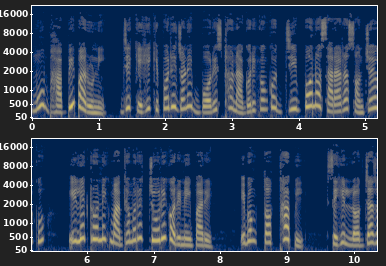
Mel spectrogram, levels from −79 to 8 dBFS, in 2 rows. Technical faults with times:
0.00-10.36 MP3 compression
1.81 pre-echo
2.88 pre-echo
6.54 pre-echo
8.64-8.90 pre-echo

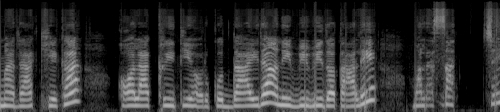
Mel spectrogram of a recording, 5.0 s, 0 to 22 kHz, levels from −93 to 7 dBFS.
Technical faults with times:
0.00-5.01 Opus compression
3.04-4.96 periodic USB or driver dropouts

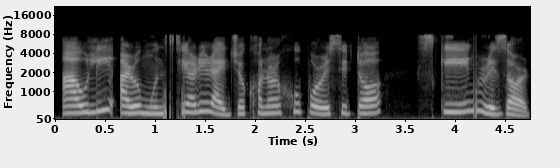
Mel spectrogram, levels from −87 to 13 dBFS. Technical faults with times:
1.08-1.30 unconcealed Bluetooth headset packet loss
4.19-4.21 unconcealed Bluetooth headset packet loss

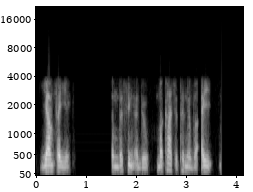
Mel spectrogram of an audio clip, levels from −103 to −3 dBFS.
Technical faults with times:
0.00-4.15 G.729 codec
0.34-0.38 VoIP packet loss concealed by the speech codec
1.06-1.52 clipped start after a pause
3.70-4.15 cut-off end

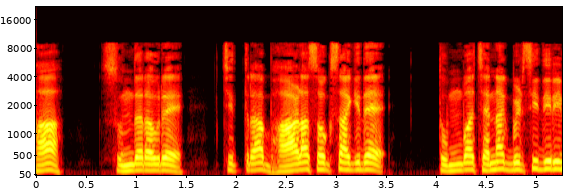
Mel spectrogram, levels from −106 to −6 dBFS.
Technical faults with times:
0.00-5.26 MP3 compression

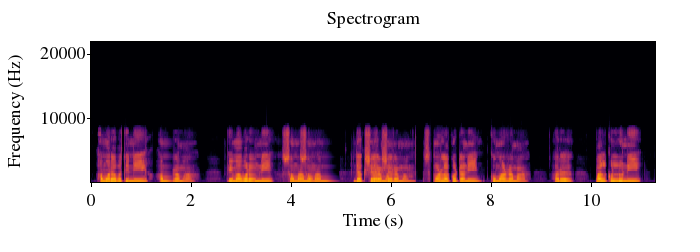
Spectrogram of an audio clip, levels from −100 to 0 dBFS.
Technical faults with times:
1.47-1.65 long network dropout
3.19-3.29 burst of packet loss
4.19-6.49 doubled audio track
4.67-4.99 long network dropout
6.77-6.87 burst of packet loss

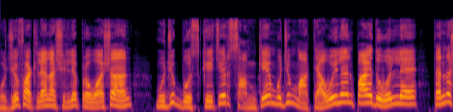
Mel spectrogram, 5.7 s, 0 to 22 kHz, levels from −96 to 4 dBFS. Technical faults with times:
none

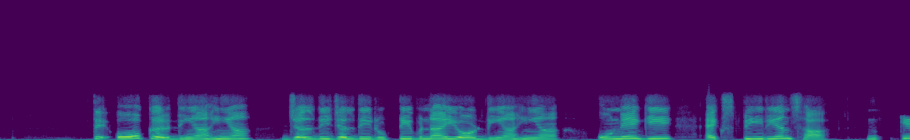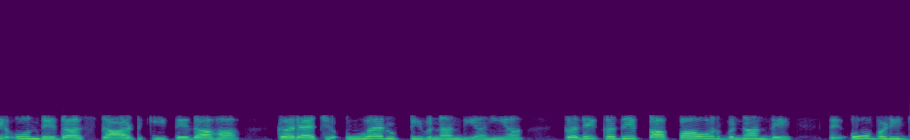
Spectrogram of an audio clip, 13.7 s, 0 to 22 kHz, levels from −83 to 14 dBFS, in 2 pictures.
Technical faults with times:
6.56-6.68 handover gap
6.68-13.65 fallback to narrowband

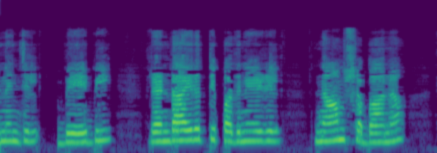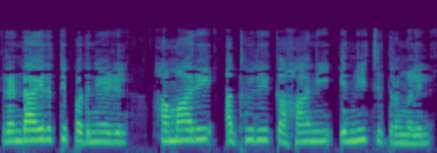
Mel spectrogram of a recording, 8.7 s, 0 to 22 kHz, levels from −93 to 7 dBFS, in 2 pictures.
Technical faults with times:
0.00-8.75 HE-AAC compression

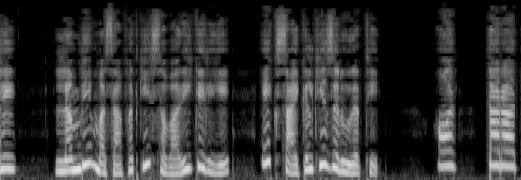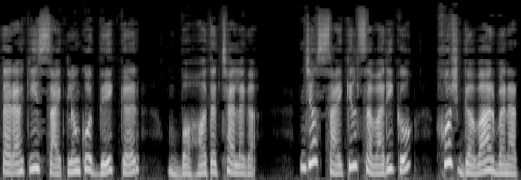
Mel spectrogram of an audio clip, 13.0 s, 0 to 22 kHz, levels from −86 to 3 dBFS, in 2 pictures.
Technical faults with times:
0.00-13.03 channel delay (comb filtering)

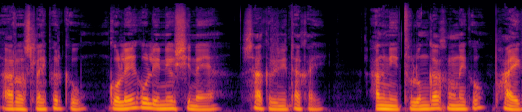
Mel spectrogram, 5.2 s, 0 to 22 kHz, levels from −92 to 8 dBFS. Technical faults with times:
none

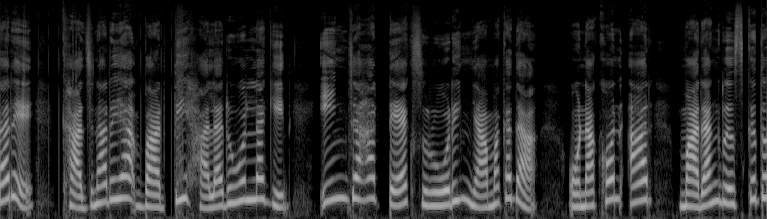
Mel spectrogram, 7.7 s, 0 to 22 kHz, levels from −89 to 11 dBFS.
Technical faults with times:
0.00-2.00 Wi-Fi interference

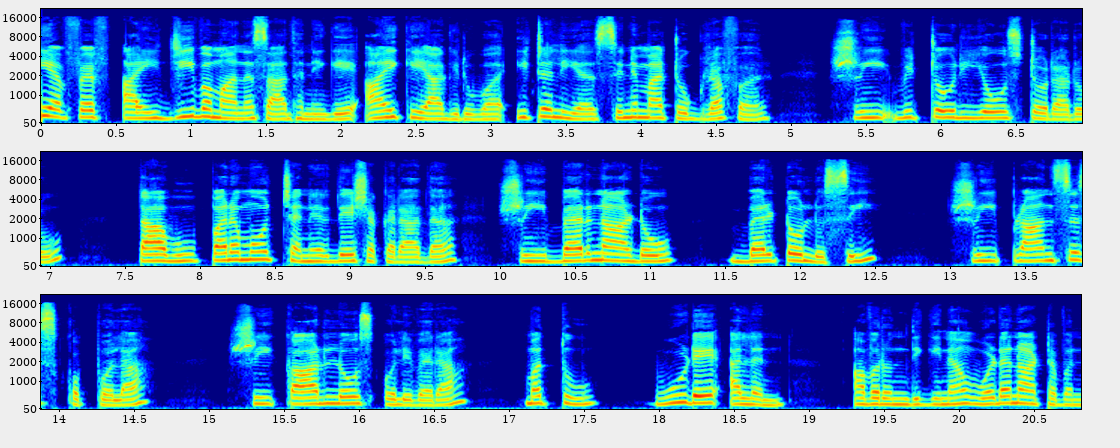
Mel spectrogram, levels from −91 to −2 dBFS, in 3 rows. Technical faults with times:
none

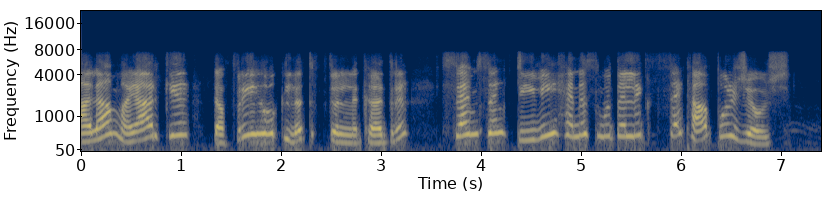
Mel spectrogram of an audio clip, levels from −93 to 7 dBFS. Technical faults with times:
0.00-7.40 AMR wideband (HD Voice) codec

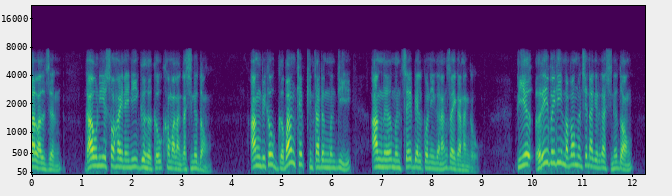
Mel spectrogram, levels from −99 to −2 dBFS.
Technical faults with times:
0.00-12.27 AMR wideband (HD Voice) codec

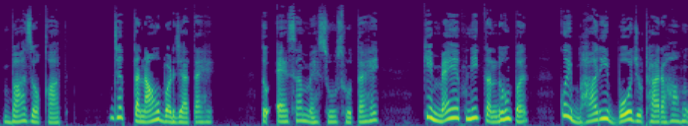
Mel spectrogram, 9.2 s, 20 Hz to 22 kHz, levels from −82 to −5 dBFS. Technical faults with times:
none

